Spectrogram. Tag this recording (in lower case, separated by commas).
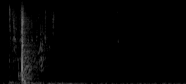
liquid, splash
